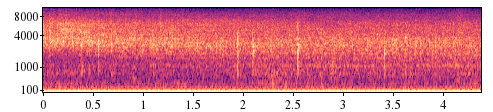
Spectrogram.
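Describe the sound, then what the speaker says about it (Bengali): Chopped onion fries in about a third of a cup of oil, giving a steady soft sizzle with faint scattered pops throughout, quiet and with no talk. "আমি 1/3 কাপ তেল দিয়ে দিচ্ছি। সাথে দিয়ে দিচ্ছি পেঁয়াজ কুচি।"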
